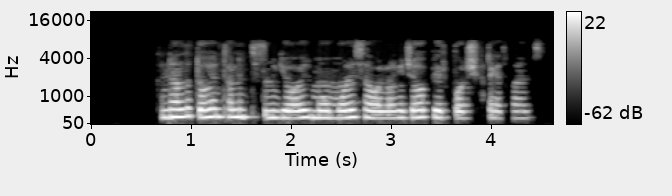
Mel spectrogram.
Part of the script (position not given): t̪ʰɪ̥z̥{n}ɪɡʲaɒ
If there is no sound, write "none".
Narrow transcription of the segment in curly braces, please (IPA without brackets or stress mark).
m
